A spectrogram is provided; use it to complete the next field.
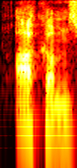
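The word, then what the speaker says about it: Occam: Aam's razor. A razor. Aam. Do you know how to spell that?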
